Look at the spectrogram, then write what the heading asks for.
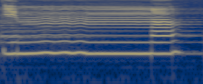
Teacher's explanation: Maka cara membunyikannya adalah didengungkan dulu, ya, ditahan dulu sampai bergetar halus ke hidung, bunyi an-nya yang ditahan. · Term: gunnah musyaddadah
